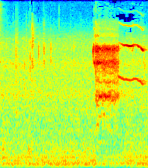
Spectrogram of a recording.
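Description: A short, high-pitched squeal of laughter from a man's voice about a second and a half in, gliding slightly in pitch, after a stretch of low room hiss.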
